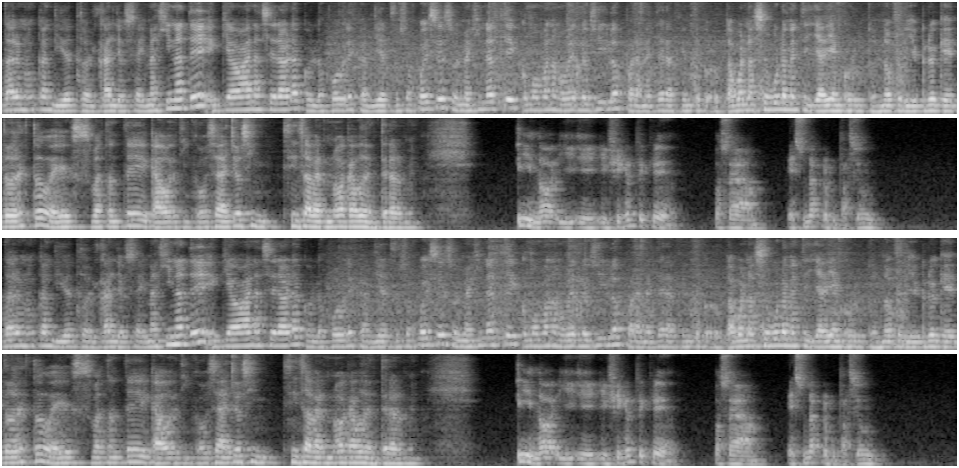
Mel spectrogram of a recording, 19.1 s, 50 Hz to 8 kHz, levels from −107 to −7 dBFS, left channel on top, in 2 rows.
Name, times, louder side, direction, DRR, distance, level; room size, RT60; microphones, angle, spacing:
voice 1, 0.0-14.2, left 2 dB, 45° left, 0.7 m, -29 dB
Waves surf, 3.2-9.1, left 2 dB, 85° left, 1.7 m, -43 dB
voice 2, 14.7-16.3 16.7-17.1 17.4-18.3, right 1 dB, 10° right, 0.4 m, -34 dB
4.0 x 2.0 x 4.4 m
head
